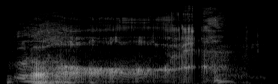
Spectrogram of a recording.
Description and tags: Burp Monster Zombie groan moan
Okay to be fair, it is a burp, but when you cut off the ending when i take a breath it will be easily usable for a zombie sfx.
I had a lot of fun while recording it. Haha~
moaning, groan, Burp, monster, moan, undead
